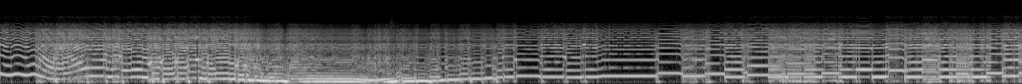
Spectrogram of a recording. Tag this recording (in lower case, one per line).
music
